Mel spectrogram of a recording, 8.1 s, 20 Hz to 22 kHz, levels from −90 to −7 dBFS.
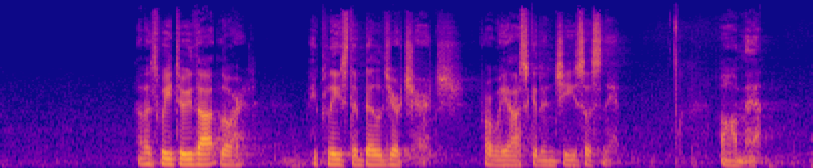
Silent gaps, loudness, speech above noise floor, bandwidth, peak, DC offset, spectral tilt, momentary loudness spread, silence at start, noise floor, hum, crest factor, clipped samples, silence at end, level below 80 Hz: none; -31 LUFS; 35 dB; 19 kHz; -10 dBFS; under 0.1%; -4 dB/octave; 21 LU; 1.35 s; -66 dBFS; none; 24 dB; under 0.1%; 0 s; -74 dBFS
